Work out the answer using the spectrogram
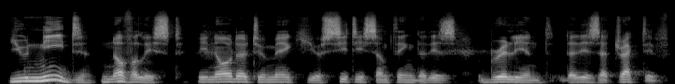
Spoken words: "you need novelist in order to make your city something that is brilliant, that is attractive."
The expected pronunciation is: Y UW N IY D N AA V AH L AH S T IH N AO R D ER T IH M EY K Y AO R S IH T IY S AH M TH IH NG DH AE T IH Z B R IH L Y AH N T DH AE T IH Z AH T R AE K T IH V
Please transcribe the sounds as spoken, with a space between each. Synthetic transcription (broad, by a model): Y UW N IY D N AA V AH L AH S T IH N AO R D ER T IH M EY K Y AO R S IH T IY S AH M TH IH NG DH AE T IH Z B R IH L Y AH N T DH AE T IH Z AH T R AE K T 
